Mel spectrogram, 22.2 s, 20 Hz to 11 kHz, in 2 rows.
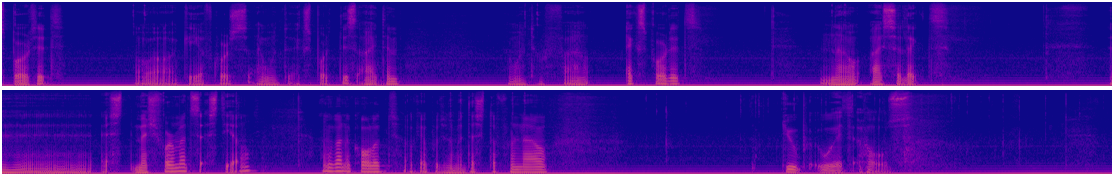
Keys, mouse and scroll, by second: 0.1 click, 1.4 click, 3.0 click, 5.3 click, 6.5 click, 8.4 click, 12.6 click, 13.4 click, 15.6 click, 16.2 click, 17.8-21.3 typing.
